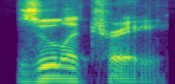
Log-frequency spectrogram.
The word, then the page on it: zoolatry: American English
